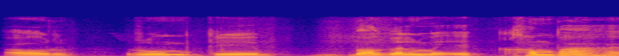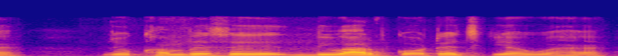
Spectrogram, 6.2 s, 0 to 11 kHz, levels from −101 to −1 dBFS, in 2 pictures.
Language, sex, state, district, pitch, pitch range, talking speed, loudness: Hindi, male, Jharkhand, Palamu, 135 Hz, 125-150 Hz, 165 wpm, -18 LUFS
